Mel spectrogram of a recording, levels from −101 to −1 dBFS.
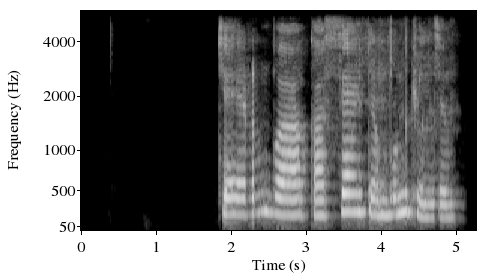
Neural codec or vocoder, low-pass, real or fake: codec, 16 kHz, 8 kbps, FreqCodec, larger model; 5.4 kHz; fake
